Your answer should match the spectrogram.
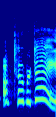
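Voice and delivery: high, gleeful realisation; light up at spotting a friend's voice; delighted recognition. Retold or imitated. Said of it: "and I was like".

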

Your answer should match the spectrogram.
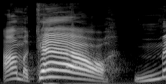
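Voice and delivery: loud, slow drawn-out moo; dad mooing at red light, loud and slow; mooing cow. Retold or imitated. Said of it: "and I go".

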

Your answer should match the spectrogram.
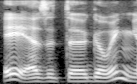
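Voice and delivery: low, hesitant hello; third voice. Shown as a demonstration. Confessing a third voice, low hesitant greeting. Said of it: "I've got a third".

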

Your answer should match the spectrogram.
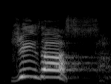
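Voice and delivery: high, loud exasperated cry; exasperated Martha. Retold or imitated. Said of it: "and then she goes".

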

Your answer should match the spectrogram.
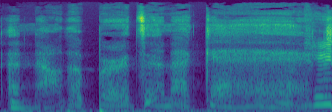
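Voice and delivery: hushed unvoiced reveal; whisper. Real, not acted. Cohost pointing out the cage metaphor, whispered. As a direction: whisper it like a secret.

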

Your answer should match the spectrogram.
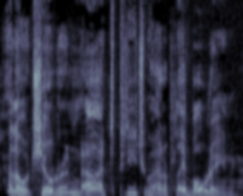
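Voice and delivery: high, hammed-up old instructor; mock foreign coach voice. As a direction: play a silly bowling teacher. Mock teacher voice for flub.

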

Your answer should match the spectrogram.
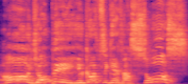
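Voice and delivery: very high, loud, drawn-out shout; hammed-up high Scottish holler; Billy Connolly impression. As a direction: yell the pitch in a piercing comic voice. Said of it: "Billy Connolly making a pitch".

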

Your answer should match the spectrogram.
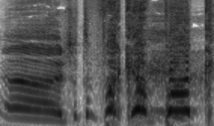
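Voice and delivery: high, loud mock yell; laughing shout. Mock yelling at friend.

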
